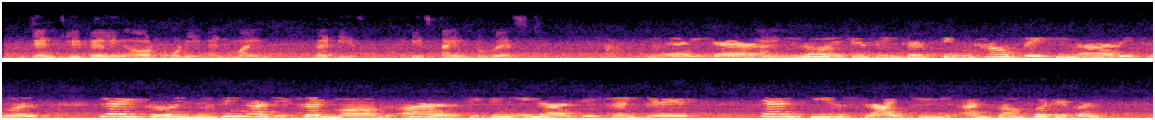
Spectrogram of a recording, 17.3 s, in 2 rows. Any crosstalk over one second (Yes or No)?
No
